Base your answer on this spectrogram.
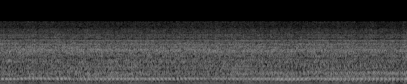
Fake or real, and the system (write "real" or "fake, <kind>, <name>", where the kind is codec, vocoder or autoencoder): real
